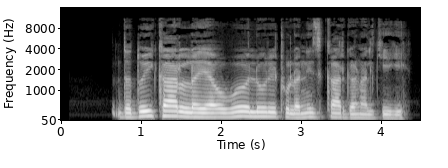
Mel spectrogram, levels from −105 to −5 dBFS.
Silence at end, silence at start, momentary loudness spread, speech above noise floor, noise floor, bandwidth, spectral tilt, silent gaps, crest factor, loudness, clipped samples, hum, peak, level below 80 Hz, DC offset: 0.2 s; 0.65 s; 10 LU; 66 dB; -84 dBFS; 11 kHz; -8 dB/octave; none; 16 dB; -19 LUFS; under 0.1%; none; -4 dBFS; -64 dBFS; under 0.1%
